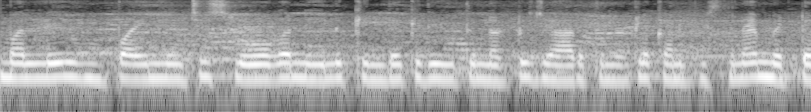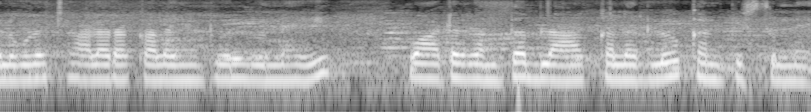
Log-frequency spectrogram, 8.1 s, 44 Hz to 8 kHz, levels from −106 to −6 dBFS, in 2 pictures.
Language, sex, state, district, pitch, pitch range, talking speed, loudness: Telugu, female, Andhra Pradesh, Anantapur, 205 Hz, 200-215 Hz, 170 wpm, -16 LUFS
